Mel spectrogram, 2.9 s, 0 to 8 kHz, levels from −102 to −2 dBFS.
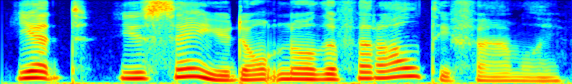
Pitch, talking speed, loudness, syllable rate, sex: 195 Hz, 190 wpm, -17 LUFS, 4.8 syllables/s, female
